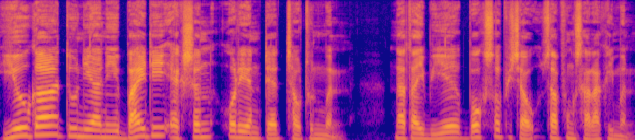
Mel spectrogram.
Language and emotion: Bodo, neutral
